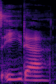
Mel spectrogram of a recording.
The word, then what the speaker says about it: Ida: I mean, when I started to know people from all over the place, they started to call me Ida from the beginning, and then I was like, well, I pronounce it as Ida.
